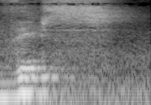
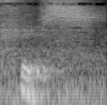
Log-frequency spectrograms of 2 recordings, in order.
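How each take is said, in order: First: The th sound is voiced, as normal. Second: The th sound is unvoiced instead.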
